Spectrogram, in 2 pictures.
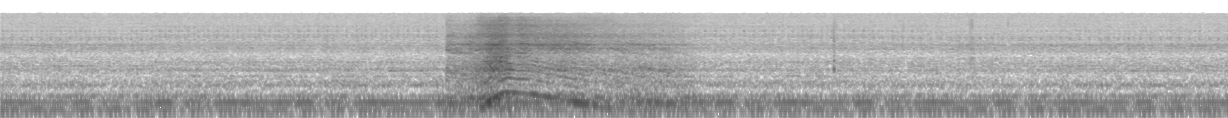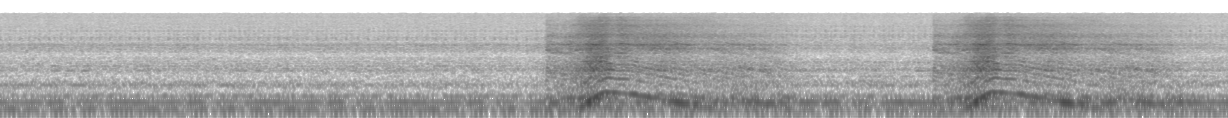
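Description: Car engine idling steadily, revved in three quick throttle blips (about five seconds in, then twice near the end), each rising in pitch and falling back to idle.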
